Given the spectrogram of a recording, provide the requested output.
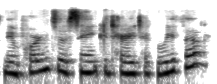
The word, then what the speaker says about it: Tekakwitha: importance of saint kateri takawita that's how my people pronounce her name i've been taught that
